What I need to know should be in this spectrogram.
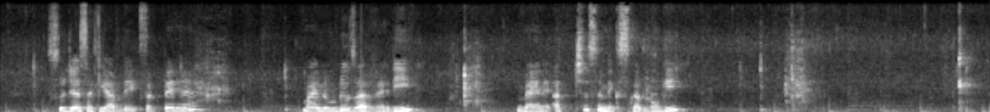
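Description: Metal tongs scrape and clatter against a pan.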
